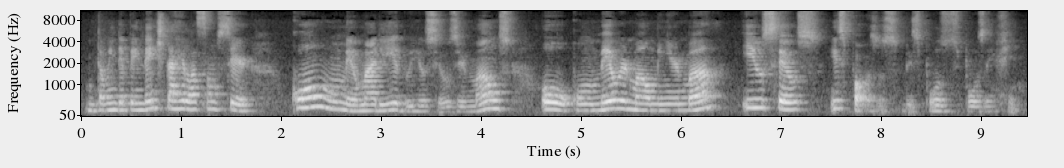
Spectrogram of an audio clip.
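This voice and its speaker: A woman's voice: medium pitch, lively intonation, normal speed. A woman explaining vocabulary to viewers as a teacher, patient and repeating terms with frequent checks for understanding. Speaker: French teacher. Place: indoor room in front of a board. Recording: roomy echo, a bit far from the mic.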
